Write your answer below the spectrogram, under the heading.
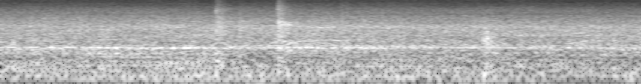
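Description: Batting-cage pitching machine running with a steady whirring hum and a held tone. Two faint knocks come about a second and a half in, half a second apart.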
